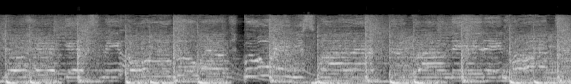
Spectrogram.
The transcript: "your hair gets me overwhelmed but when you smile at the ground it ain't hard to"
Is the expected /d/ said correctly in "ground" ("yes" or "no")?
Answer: no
